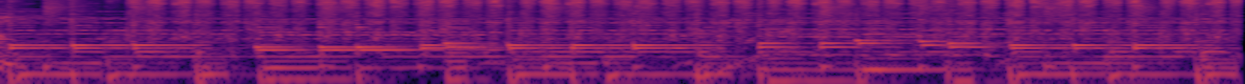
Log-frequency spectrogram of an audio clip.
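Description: Scratchy colouring sound effect: fast, even rubbing strokes, many a second, as the butterfly's head is painted in, over a soft background tune.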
